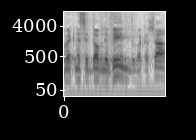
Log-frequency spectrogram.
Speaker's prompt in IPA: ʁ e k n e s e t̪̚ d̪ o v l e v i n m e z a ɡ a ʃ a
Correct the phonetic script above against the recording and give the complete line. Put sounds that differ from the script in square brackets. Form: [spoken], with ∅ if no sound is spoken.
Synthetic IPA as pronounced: [v] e k n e s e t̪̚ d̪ o v l e v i n [b] e [v] a [k] a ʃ a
